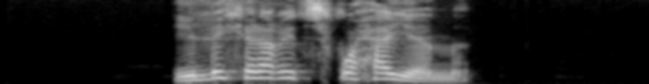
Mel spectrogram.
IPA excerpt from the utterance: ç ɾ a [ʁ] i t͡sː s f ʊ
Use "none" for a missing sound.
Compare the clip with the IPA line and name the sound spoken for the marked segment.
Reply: ʁ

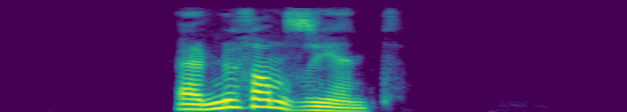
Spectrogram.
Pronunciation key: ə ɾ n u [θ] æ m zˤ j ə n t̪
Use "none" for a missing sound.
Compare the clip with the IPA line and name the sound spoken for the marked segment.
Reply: θ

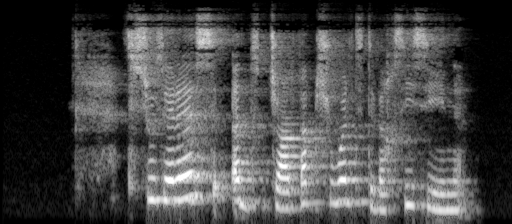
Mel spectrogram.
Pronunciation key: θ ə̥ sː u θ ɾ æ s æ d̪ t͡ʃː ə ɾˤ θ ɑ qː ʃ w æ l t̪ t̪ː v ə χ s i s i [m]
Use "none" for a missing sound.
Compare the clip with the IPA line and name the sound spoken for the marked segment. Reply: n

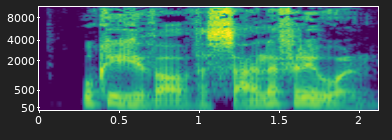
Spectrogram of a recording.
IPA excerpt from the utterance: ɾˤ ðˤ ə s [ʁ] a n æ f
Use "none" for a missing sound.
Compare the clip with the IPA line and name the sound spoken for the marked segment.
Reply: ʕ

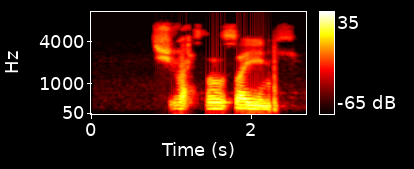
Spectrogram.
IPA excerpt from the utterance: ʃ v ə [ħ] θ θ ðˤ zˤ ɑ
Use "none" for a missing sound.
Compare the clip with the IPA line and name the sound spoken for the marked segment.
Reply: ħ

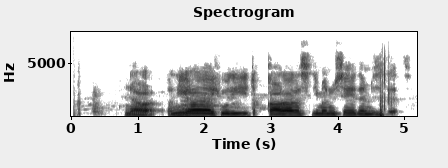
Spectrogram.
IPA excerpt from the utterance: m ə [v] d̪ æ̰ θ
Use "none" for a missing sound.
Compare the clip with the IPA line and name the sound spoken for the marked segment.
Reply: z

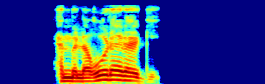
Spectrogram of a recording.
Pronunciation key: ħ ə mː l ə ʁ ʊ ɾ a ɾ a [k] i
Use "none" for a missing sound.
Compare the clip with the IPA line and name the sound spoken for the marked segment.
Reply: ɡ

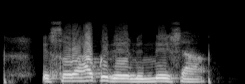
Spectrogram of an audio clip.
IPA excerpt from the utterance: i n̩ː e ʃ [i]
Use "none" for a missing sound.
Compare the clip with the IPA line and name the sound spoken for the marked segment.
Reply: a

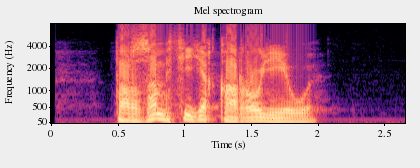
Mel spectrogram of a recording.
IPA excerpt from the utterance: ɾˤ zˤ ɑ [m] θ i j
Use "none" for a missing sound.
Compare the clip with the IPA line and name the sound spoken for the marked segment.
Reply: m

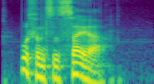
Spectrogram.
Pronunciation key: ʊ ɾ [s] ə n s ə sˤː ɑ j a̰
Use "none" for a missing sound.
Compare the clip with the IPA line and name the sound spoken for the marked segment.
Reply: θ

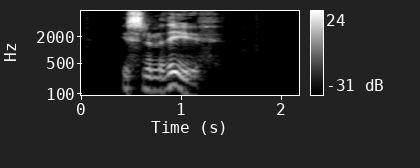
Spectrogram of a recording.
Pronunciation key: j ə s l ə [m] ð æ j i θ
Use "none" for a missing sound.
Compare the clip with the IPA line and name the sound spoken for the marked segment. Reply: m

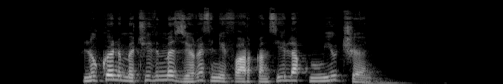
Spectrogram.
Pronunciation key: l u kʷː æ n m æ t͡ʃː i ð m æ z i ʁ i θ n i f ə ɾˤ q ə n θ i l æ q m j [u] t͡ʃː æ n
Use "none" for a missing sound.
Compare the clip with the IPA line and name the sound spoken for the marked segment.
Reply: u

